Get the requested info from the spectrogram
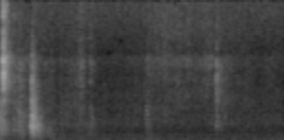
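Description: Near silence: room tone, with two short faint ticks right at the start.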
